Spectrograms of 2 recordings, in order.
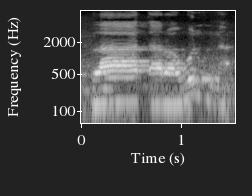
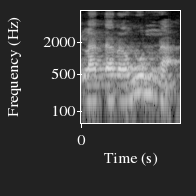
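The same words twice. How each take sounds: First: The vowel in la is drawn out long. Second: The vowel in la is short. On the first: You will not see it. The speaker calls it wrong. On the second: Truly you will see it. The speaker calls it right. "La-nya itu lam taukid"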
